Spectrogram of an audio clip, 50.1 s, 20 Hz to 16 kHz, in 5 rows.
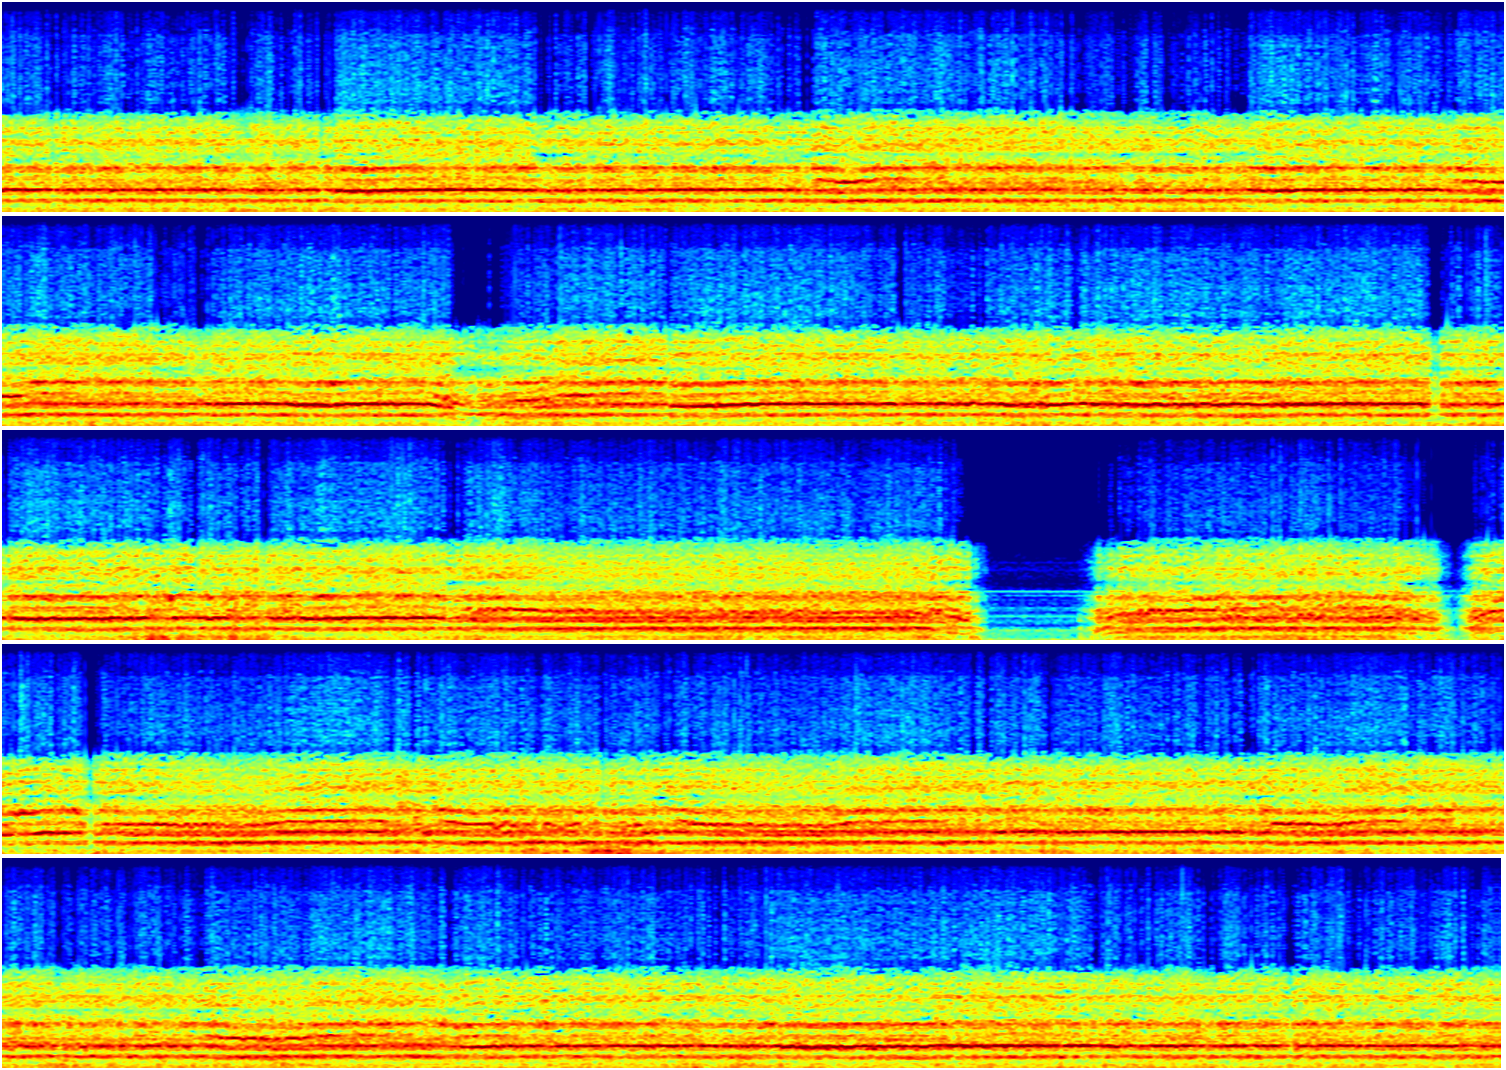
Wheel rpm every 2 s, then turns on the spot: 230, 230, 230, 230, 230, 220, 200, 210, 230, 220, 220, 230, 210, 140, 170, 160, 230, 210, 230, 230, 230, 220, 230, 220, 230.
26-28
